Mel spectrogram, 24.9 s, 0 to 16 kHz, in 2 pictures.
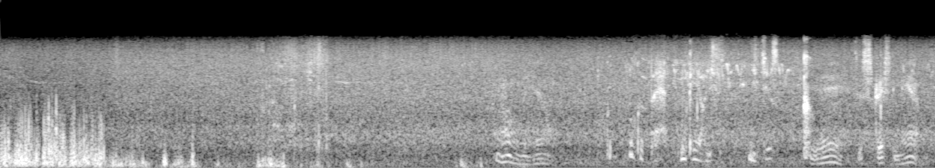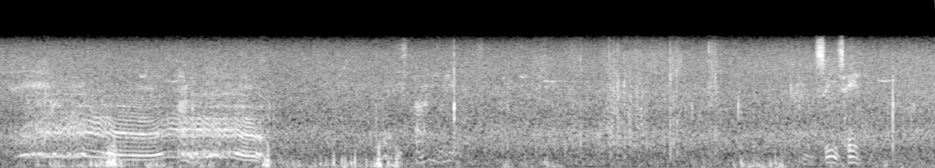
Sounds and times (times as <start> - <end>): Speech: 6.6 - 7.4, 8.4 - 12.3, 17.6 - 18.6, 23.0 - 24.0
Animal: 12.6 - 16.0.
